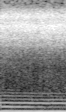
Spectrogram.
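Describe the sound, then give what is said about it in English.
A bathroom exhaust vent fan runs with a loud, steady electrical hum and a buzzing drone, unchanging throughout. “I hate the sound of that, though. What? That vent.”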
